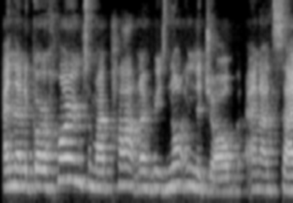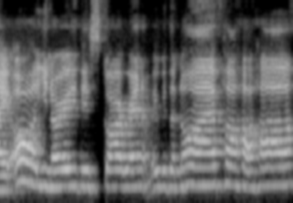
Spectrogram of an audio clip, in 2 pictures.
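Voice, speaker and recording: The voice has an Australian accent and a fairly quick pace. It shows ordinary pitch variation and hardly any pauses. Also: woman, high pitch for a woman. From South Australia. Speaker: police officer. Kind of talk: interview podcast. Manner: casual.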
